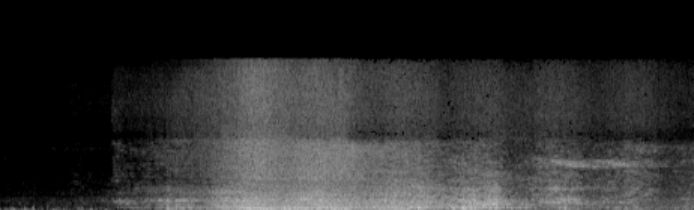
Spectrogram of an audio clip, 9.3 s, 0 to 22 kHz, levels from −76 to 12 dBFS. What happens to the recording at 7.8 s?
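From 7.76 s to the end at 9.26 s, the sound is cut by the noise suppressor. A speech-tuned suppressor judged this sound to be noise and pulled it down by as much as about 12 dB. Sudden onsets mostly come through, which separates this from a deliberate fade-out that would lower everything evenly.

This happens on top of the noise suppressor applied to music or sounds throughout the clip, whose gain rides up and down by roughly 20 dB. Sustained tones and tails keep sinking and then recovering, so the audio pumps and thins. A compressor reacts to loudness, whereas this follows how steady the sound is.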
